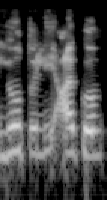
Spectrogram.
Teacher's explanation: عین کو حلق سے پڑھیں گے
